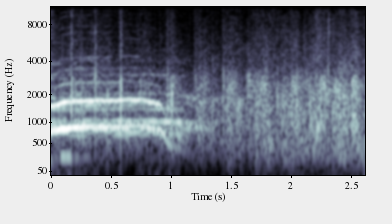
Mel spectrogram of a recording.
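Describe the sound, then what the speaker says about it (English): Audience applause at a cosplay competition during York Comic Con: a few sustained tones fade out in the first second, then a dense, steady wash of crowd clapping carries on to the end. "Huge round of applause to my co-host today"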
